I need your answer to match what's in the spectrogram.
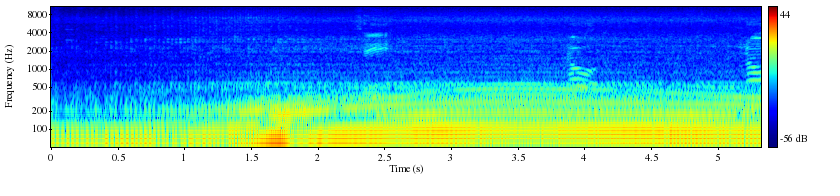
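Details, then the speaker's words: Toyota MR2 petrol engine after the throttle position sensor was readjusted; it had been cutting out around 2000 rpm, but now idle smooths and revs rise and hold steady without stumbling or cutting out. "Idle smooths out a little bit, now let's come back in here and do it again."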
